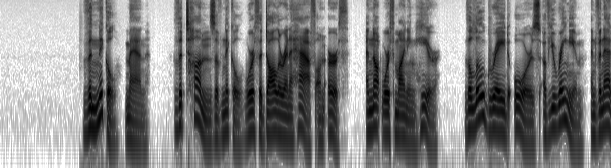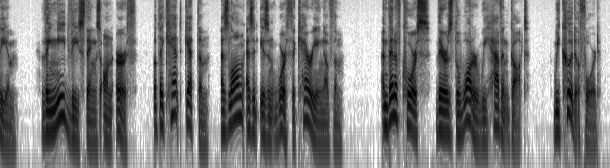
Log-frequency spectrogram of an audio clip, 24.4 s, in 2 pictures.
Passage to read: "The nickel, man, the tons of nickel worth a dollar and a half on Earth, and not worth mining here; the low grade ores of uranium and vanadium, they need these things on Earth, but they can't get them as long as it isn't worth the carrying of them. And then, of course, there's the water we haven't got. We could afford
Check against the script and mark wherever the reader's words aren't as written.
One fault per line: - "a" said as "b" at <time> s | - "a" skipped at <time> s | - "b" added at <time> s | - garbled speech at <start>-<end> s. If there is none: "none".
none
